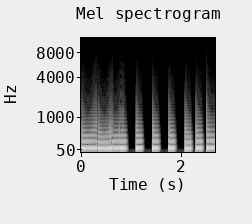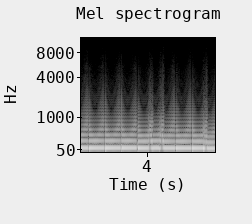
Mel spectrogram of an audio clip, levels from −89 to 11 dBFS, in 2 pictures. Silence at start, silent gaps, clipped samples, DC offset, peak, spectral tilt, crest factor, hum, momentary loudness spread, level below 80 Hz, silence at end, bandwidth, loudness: 0 s; none; under 0.1%; under 0.1%; -2 dBFS; -13 dB/octave; 12 dB; none; 3 LU; -16 dBFS; 0 s; 2.2 kHz; -16 LUFS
